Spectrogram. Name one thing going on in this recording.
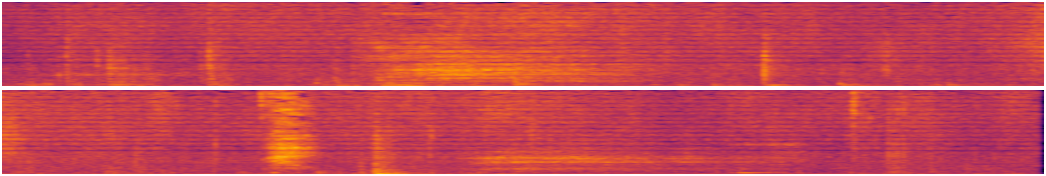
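Bedding rustles as a blanket is pulled up.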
